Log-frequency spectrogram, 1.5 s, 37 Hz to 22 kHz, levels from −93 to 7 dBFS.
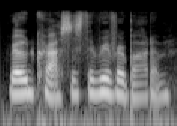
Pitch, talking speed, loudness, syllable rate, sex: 180 Hz, 205 wpm, -17 LUFS, 6.1 syllables/s, female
